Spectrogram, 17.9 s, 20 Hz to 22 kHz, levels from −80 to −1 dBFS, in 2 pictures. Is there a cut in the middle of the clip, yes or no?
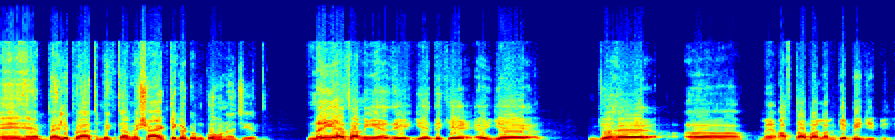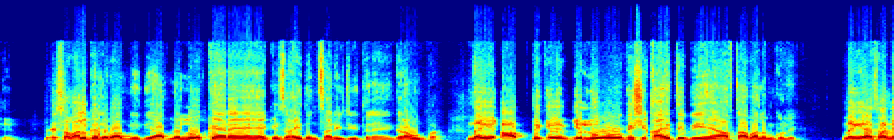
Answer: yes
